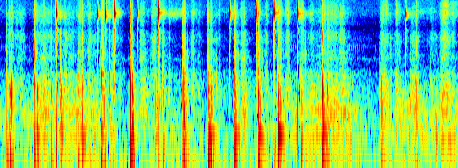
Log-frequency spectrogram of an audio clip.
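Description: Fingertips, with rings worn, tap and scratch the textured fabric of an unfolded red canvas book cover painted with a dragon, lying flat. About a dozen short, dry taps with bright scratchy edges stand apart, with no ring after each one.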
